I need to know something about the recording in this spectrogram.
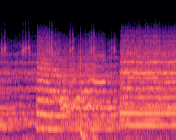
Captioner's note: crickets; dramatic music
